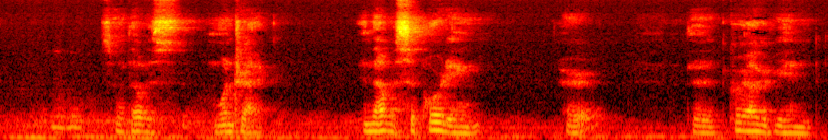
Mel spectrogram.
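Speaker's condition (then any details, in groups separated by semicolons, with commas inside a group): Parkinson's; voice weakened by Parkinson's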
